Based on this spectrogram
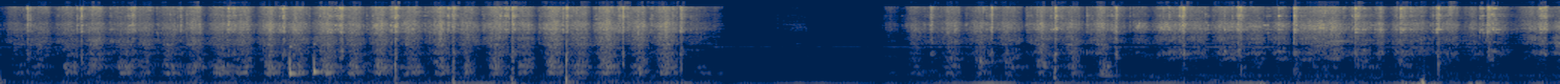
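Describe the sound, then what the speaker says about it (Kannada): A steel utensil is scrubbed with a cleaning gel bought online, a loud close rasping scrub in rapid strokes that pauses briefly and then resumes. "ಇದ್ರಲ್ಲಿ ಕೂಡ ಕ್ಲೀನ್ ಮಾಡ್ತೀನಿ ಈಗ ಸ್ಟೀಲ್ ನಾನು ತೊಗೊಂಡಿದ್ದೀನಿ"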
